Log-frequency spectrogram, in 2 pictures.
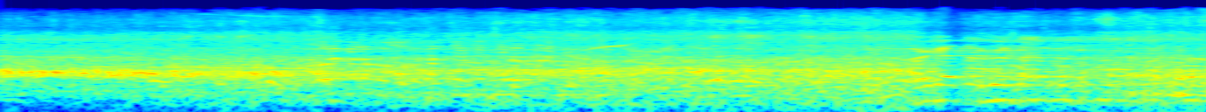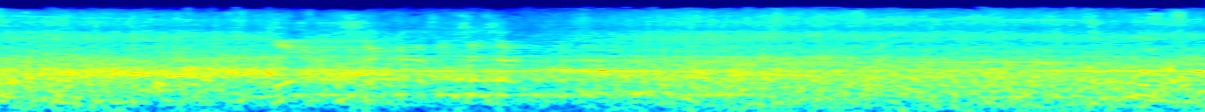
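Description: Men talk calmly nearby.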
